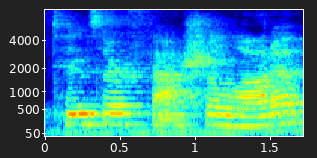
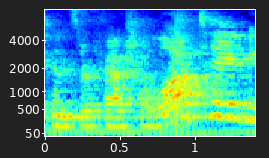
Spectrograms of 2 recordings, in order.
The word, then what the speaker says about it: tensor fasciae latae: I have trouble pronouncing it's like tense tensor fasciae latae but I usually just say tensor fasciae latte because I like lattes there you go raise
